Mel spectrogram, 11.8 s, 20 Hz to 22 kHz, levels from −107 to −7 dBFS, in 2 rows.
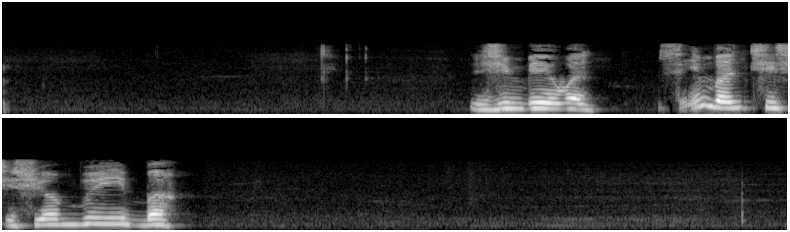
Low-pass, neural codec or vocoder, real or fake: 5.4 kHz; none; real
